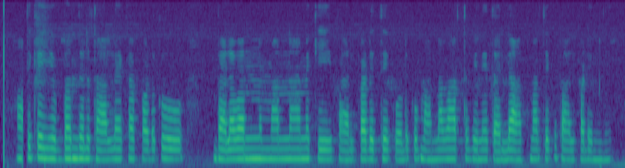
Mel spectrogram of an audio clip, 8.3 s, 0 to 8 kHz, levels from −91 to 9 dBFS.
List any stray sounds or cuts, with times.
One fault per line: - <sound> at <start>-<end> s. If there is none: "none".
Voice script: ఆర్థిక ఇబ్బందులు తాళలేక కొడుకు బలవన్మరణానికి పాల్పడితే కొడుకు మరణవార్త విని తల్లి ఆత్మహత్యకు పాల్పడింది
none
